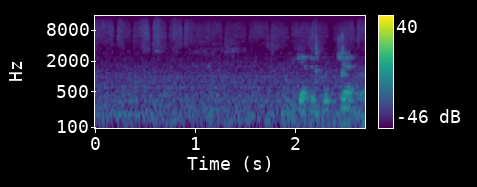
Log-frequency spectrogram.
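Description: Cellulose sanding sealer, thinned half and half with thinners, is rubbed onto a spinning bowl on a wood lathe, giving a soft, faint continuous rubbing hiss with a couple of brief, slightly louder scuffs near the end.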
